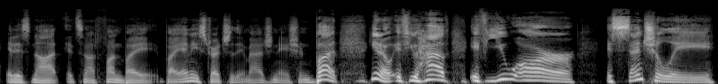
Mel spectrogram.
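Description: Male podcast co-host, mid-pitched, close dry sound, conversational, circles back and repeats himself as he thinks aloud. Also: big pitch swings, normal speed, hardly any pauses, a bit bright, no room sound. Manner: rambling, repeats and restarts phrases mid-thought. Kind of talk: casual podcast discussion.

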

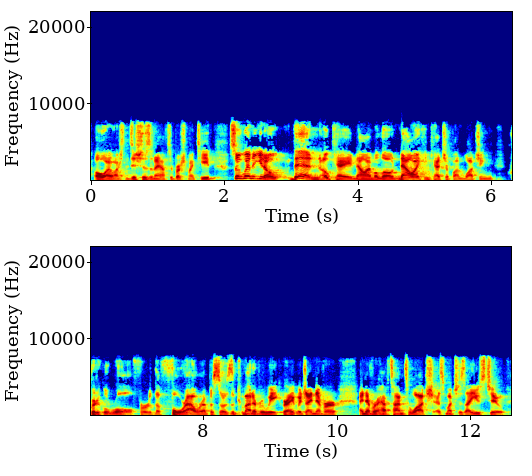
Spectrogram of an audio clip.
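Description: Bright-voiced American man, slightly dull audio. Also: mid-range voice, a little fast, few pauses. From United States. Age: middle-aged. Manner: rambling, self-questioning. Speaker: podcast co-host. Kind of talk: casual podcast chat.

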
